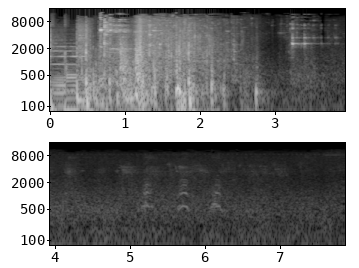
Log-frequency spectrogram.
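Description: A person running full tilt into a closed glass patio door: a loud crash with rattling glass lasting about two seconds, then a single ringing clink of glass. A few faint bird chirps follow.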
